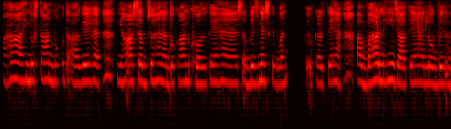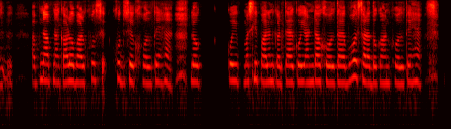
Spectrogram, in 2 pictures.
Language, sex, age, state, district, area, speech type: Urdu, female, 18-30, Bihar, Khagaria, rural, spontaneous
